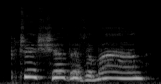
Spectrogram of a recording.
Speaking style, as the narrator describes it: he cried

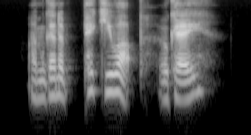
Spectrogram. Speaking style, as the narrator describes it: Draco asked, the vibration of his words rumbling through Harry's own chest

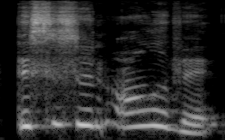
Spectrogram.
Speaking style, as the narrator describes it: Sunny cried, whipping around to face the scavengers

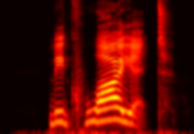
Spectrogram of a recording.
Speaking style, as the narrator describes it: roared your father

